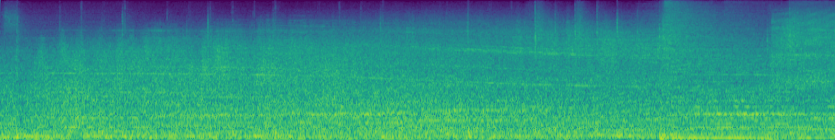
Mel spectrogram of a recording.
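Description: Airplane engine droning steadily and loudly inside the cabin as the aircraft flies, a dense continuous roar with no break.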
